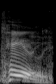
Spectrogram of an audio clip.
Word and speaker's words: Ceilidh: didn't know how to pronounce that word. I know, I've Ceilidh. seen it. Ceilidh. Ceilidh.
